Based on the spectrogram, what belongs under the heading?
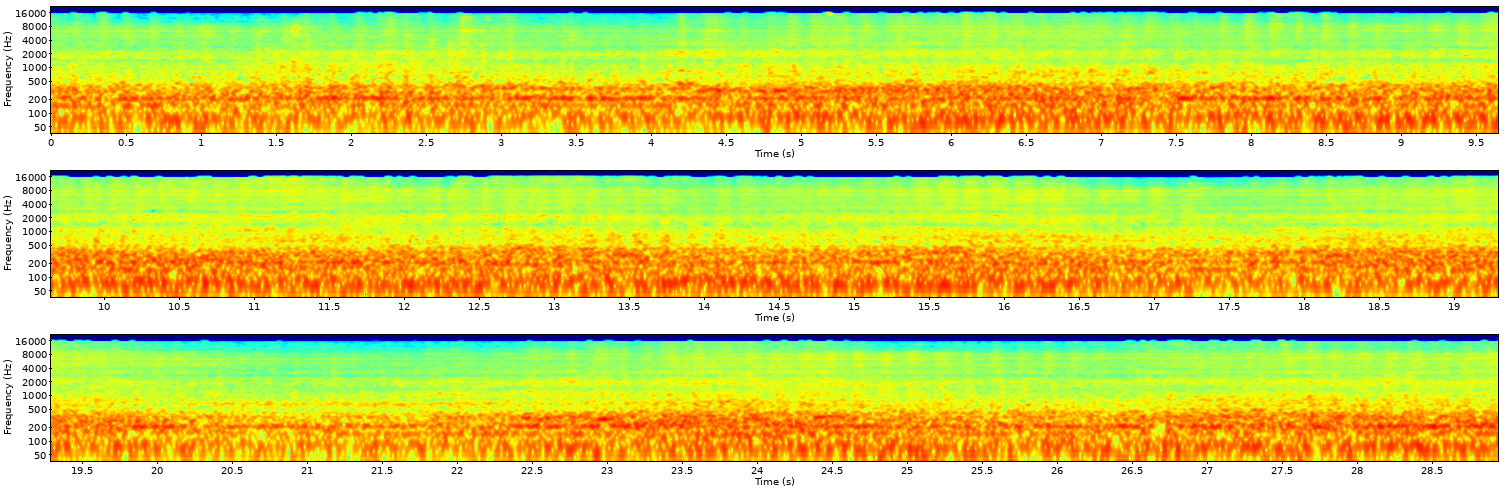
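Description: Freight train of open-top hopper cars rolling past close by: a steady, loud noise of steel wheels on the rails, dipping briefly about two-thirds of the way through.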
